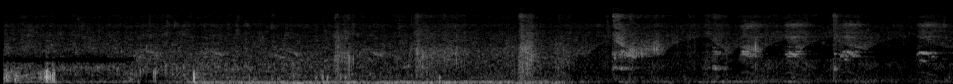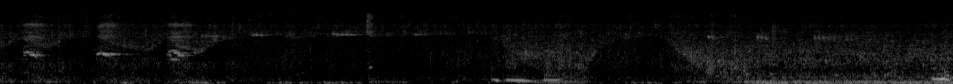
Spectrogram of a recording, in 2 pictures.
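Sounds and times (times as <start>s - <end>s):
bird calling: 7.2s - 11.6s.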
